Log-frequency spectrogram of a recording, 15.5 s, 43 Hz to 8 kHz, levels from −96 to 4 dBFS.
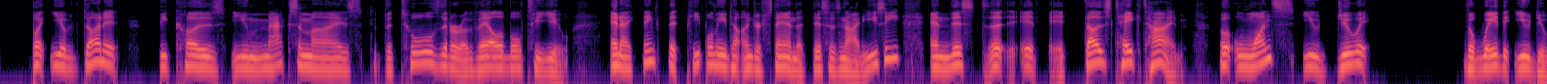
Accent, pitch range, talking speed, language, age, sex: American, 105-135 Hz, 175 wpm, English, 30-49, male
